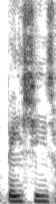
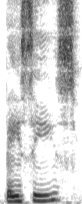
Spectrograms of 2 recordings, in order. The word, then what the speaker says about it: facies: And that's what a facies represents, or facies. You can pronounce it either way, facies or facies.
